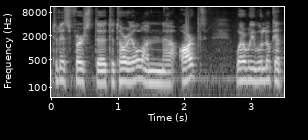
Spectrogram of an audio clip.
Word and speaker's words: Rt: most of the time pronounce the name of the computer program art instead of RT just like we uh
